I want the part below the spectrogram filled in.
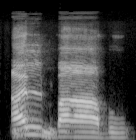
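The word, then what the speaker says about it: الباب: So in Haruf al-Qamariya, what he wanted to tell, when these letters will come after Lam, we have to pronounce Lam. The Lam will be vocal. Al-Abu, Al-Babu, Al-Jannatu, Al-Himaru.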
